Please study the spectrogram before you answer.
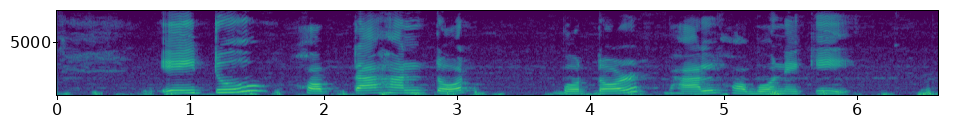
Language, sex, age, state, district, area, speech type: Assamese, female, 30-45, Assam, Lakhimpur, rural, read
